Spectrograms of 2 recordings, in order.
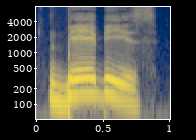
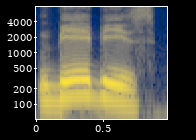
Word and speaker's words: babies: যেমন দেখো, গোজ, জিউইএস, dose, ডিউইএস dose, stories, STORIES stories, বেবিজ, BABIES বেবিজ।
